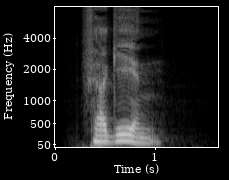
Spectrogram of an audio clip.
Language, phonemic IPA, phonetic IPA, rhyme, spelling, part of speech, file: German, /fɛʁˈɡeːən/, [fɛɐ̯ˈɡeːən], -eːən, vergehen, verb, De-vergehen.oga
- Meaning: 1. to pass, to elapse 2. to die off, wither, etc 3. to commit a (sex) crime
